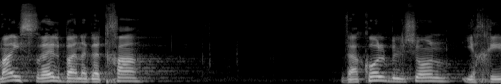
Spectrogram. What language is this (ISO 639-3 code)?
heb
